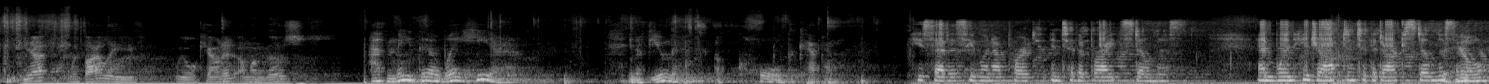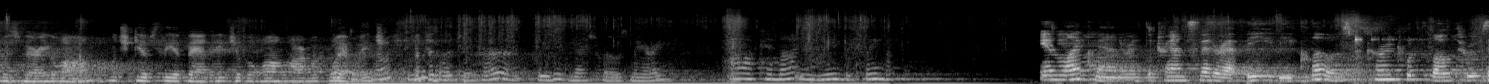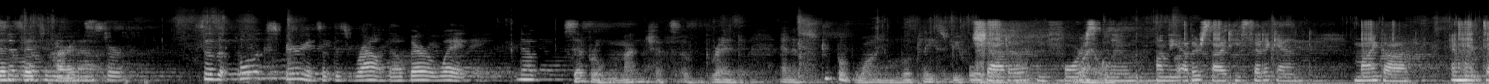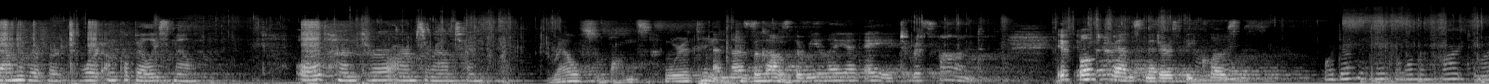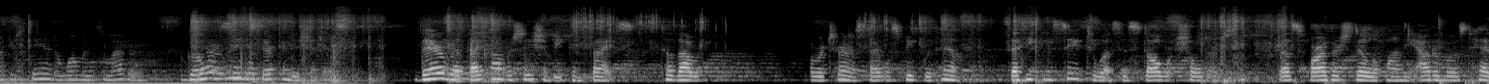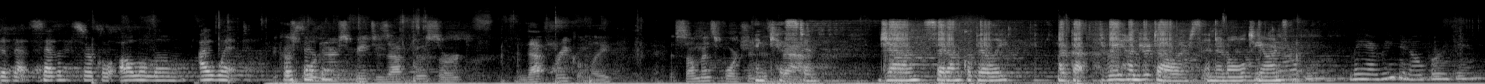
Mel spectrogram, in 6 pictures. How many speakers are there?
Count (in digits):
7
